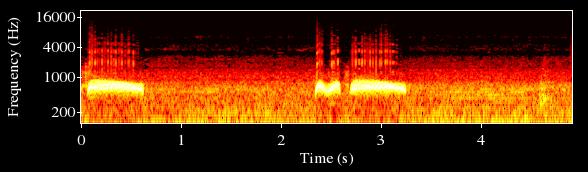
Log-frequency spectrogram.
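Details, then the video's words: Spotted dove kept as a live decoy, calling at length: loud, slightly buzzy coos, a long steady note followed by two quick short notes and another drawn-out coo, over low background hum. "เสียงนกเขาใหญ่ ต่อสดเรียกยาวๆ"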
